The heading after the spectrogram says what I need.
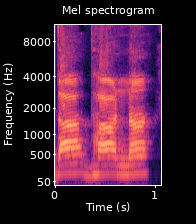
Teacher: दंत व्यंजन जो होता है वह ऊपरी दांतों के निकट से या स्पर्श से बोले जाते हैं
